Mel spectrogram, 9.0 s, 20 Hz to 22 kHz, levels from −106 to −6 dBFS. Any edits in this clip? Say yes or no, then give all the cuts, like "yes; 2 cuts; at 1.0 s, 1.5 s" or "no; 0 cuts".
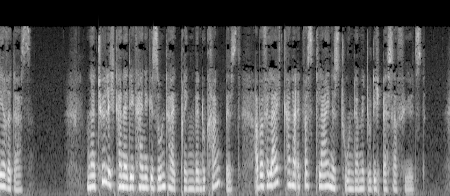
no; 0 cuts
